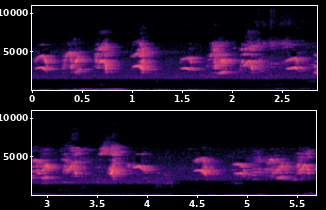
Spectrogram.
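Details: A single wild bull-headed shrike imitating other birds' calls: dense bursts of high chattering, twittering notes in quick phrases, pausing briefly between runs, with a faint low thump early on.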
